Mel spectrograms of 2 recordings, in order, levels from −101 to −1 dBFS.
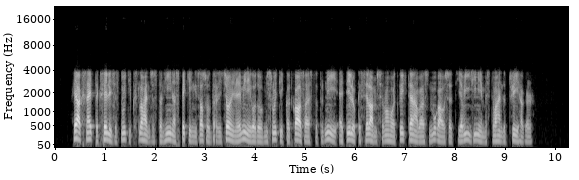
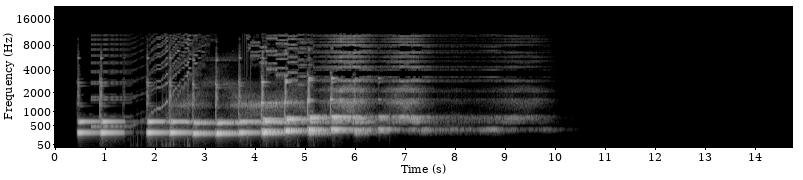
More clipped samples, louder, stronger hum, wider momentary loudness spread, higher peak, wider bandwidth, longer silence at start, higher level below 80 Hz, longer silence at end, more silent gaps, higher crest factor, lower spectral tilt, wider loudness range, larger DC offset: neither; first, -25 LUFS vs -33 LUFS; neither; second, 10 LU vs 13 LU; first, -2 dBFS vs -16 dBFS; second, 4.2 kHz vs 11.5 kHz; about the same, 0.35 s vs 0.45 s; first, -66 dBFS vs -90 dBFS; second, 0.75 s vs 5.5 s; neither; about the same, 24 dB vs 20 dB; first, -9.5 dB/octave vs -1.5 dB/octave; second, 3 LU vs 16 LU; neither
